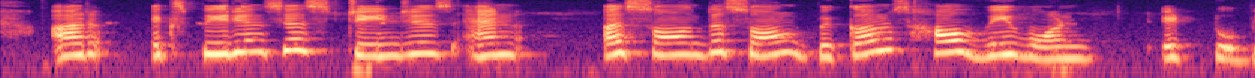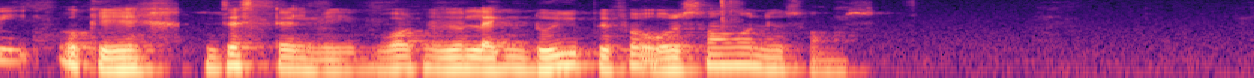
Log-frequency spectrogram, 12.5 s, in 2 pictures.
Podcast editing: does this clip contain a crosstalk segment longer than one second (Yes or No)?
No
